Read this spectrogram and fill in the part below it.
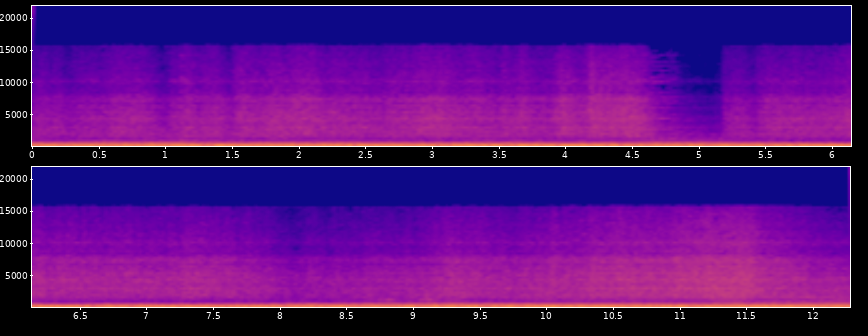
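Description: Electronic music plays through loudspeakers.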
